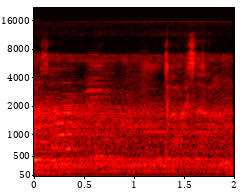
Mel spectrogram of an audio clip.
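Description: Faint, murmured voices, low in level, with no clear words.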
